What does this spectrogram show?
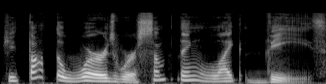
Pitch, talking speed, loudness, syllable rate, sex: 150 Hz, 145 wpm, -18 LUFS, 3.9 syllables/s, male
